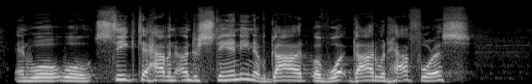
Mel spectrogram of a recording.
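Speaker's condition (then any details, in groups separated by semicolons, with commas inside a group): No condition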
